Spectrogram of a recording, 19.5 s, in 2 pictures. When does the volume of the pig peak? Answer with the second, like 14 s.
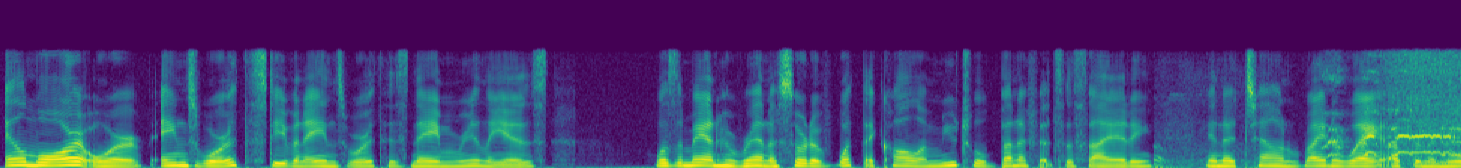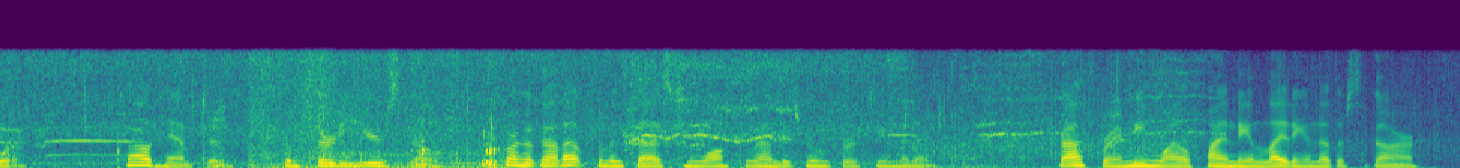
13 s.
